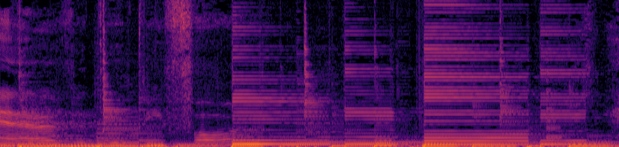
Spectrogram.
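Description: Acoustic guitar strumming a steady rhythm in an instrumental passage between sung verses of a folk song.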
